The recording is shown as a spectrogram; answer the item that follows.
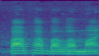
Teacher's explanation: इसका उच्चारण स्थान ओष्ठ से रहता है। जब हमारे दोनों ओष्ठ आपस में मिलते हैं तब इस वर्ग के वर्णों का उच्चारण होता है।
